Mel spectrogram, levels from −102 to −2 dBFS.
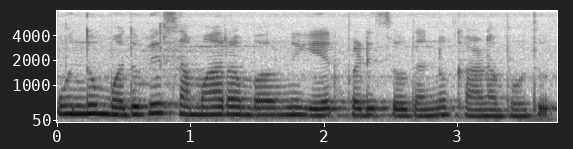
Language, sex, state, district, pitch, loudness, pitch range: Kannada, female, Karnataka, Belgaum, 195 Hz, -14 LUFS, 180-210 Hz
